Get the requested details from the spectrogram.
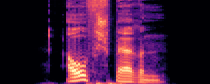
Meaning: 1. to unlock, to open 2. to open wide
- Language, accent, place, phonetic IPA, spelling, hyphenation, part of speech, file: German, Germany, Berlin, [ˈʔaʊ̯fʃpɛʁən], aufsperren, auf‧sper‧ren, verb, De-aufsperren.ogg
